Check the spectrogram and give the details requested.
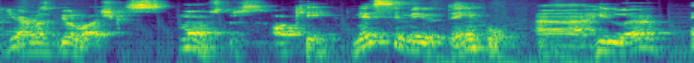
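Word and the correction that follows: Nilin: É Hilan? Falei certo o nome dela? – Nilan.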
